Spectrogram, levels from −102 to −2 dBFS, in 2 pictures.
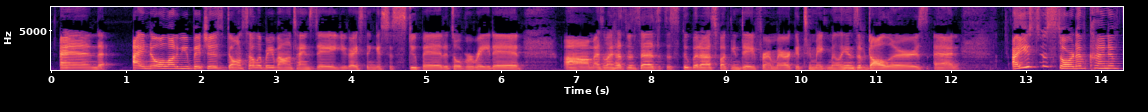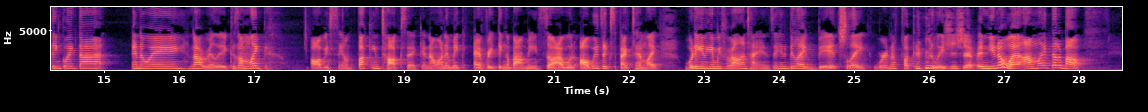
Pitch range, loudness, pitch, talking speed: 175-250 Hz, -20 LUFS, 200 Hz, 215 wpm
